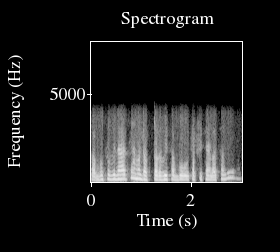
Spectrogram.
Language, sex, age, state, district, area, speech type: Odia, female, 30-45, Odisha, Sambalpur, rural, conversation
